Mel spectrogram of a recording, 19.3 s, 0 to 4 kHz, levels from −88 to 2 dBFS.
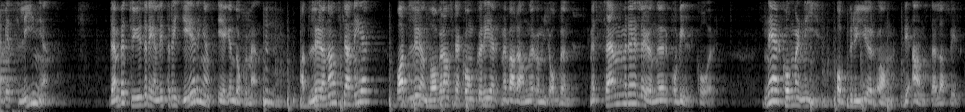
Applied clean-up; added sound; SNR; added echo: none; Drum; 11 dB; reverberation time 0.5 s.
